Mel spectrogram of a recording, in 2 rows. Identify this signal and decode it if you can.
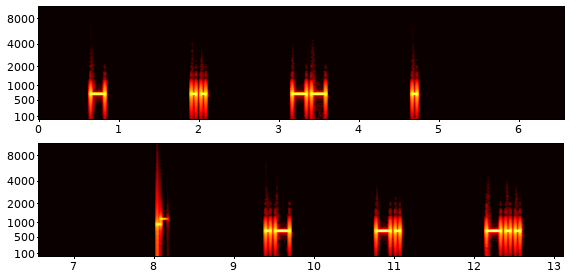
Morse code, heard as a keyed tone, about 20 wpm, spaced as for 7 wpm, 700 Hz. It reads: TIME AND
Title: 6x Character Spacing - Top 100 Words - 20wpm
